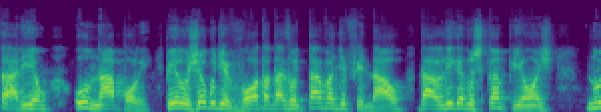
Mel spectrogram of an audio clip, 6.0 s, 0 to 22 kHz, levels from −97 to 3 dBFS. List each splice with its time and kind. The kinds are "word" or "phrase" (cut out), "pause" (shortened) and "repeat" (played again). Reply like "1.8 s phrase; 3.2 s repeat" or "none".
1.6 s pause; 4.1 s pause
